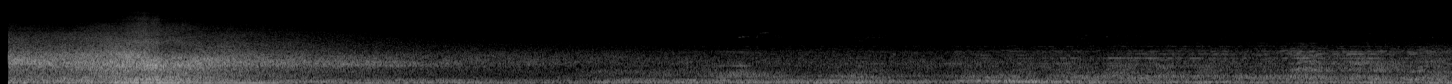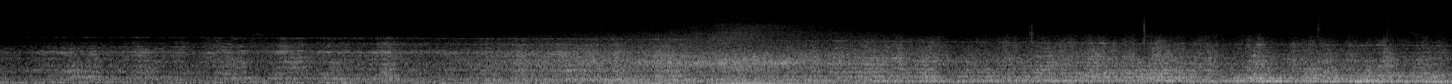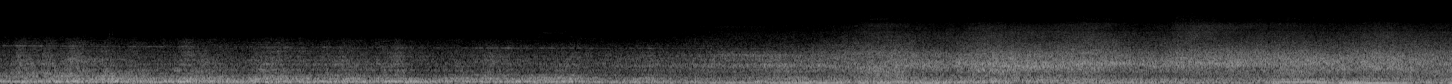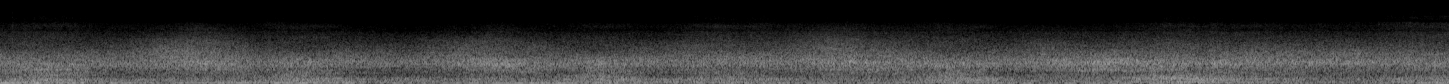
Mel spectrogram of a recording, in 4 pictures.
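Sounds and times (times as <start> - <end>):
road vehicle passing: 0.1 - 5.7, 18.4 - 30.3, 34.9 - 58.0
low outdoor rumble: 2.9 - 40.8.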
